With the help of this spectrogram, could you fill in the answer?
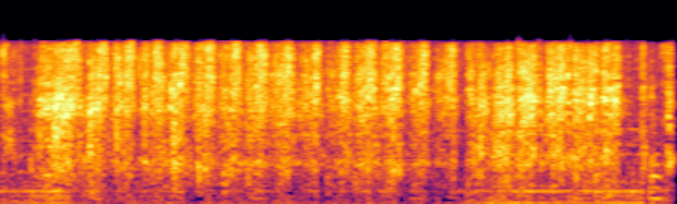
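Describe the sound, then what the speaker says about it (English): Quiche egg mixture whisked with salt in a bowl for a spinach and mushroom quiche, fast rhythmic scraping strokes repeating evenly and close throughout. "Whisk that together."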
